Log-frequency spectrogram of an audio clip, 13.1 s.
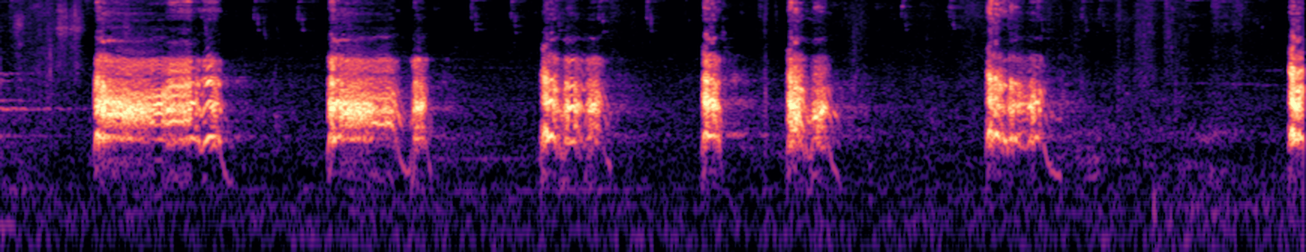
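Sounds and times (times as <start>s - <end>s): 
French poodle barking: 1.0s - 2.4s, 3.3s - 4.5s, 5.4s - 6.3s, 7.1s - 8.6s, 9.9s - 10.8s, 12.9s - 13.0s.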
